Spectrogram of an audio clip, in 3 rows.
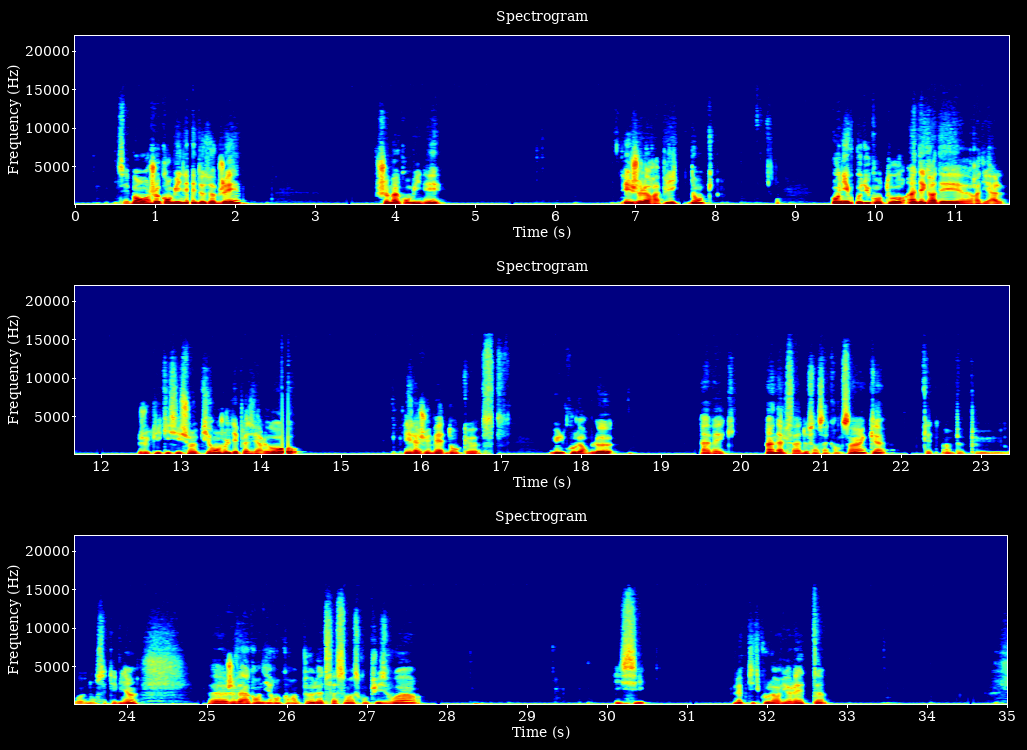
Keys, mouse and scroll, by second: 0.4 right click, 2.1 shift+click, 3.8 click, 5.9 click, 6.3 middle click, 7.5 KP_Subtract, 8.2 middle click, 9.6 click, 10.5 click, 11.3 middle click, 13.2-15.9 ctrl+drag, 18.0 click, 20.0 click, 22.2-24.2 drag, 25.9 ctrl+click, 28.3-29.6 ctrl+drag, 29.8 ctrl+middle click, 31.6 click, 33.1 click, 34.1 click.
